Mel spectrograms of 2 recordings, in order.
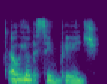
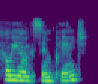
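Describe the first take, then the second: First: Said in the usual way. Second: Much higher, rising question; high questioning repeat. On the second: Pretend. Teacher checking that the class follows, high questioning voice. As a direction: ask it high, lifting at the end.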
